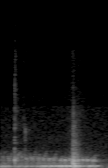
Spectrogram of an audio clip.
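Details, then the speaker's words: A low, wavering gurgle with bubbly pops lasts about a second and a half, identified as the speaker's own stomach growling (borborygmi). "don't know if you can hear that but that was my stomach growling"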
